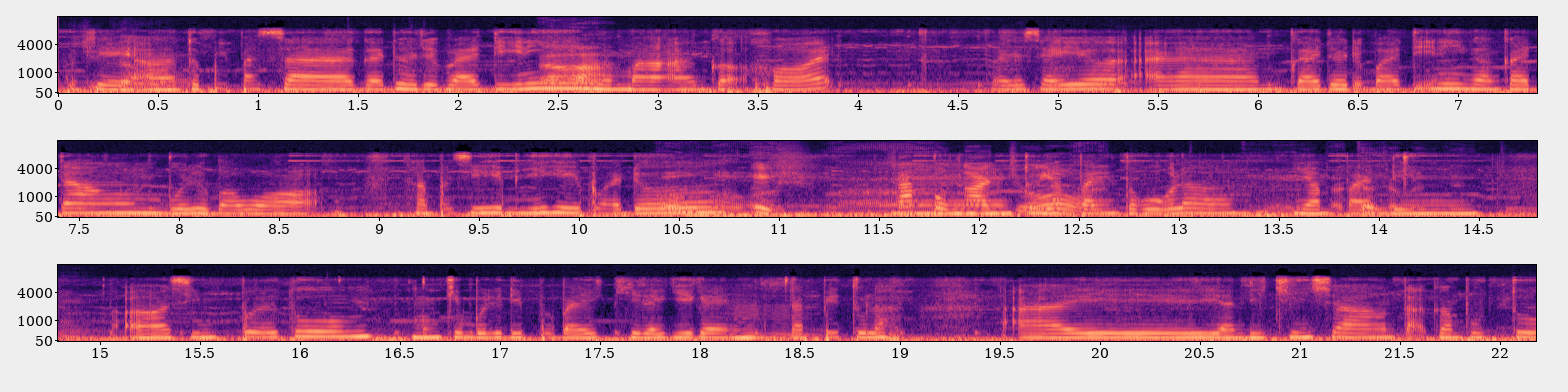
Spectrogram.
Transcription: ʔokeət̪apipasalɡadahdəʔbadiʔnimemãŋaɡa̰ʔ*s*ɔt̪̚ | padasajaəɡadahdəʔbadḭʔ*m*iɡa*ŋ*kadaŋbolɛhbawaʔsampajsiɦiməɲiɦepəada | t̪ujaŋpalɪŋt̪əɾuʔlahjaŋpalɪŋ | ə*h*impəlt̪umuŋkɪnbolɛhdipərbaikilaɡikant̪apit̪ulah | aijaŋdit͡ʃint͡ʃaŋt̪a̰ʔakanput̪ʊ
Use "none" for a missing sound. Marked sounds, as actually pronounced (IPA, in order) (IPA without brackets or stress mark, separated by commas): h, n, ŋ, s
